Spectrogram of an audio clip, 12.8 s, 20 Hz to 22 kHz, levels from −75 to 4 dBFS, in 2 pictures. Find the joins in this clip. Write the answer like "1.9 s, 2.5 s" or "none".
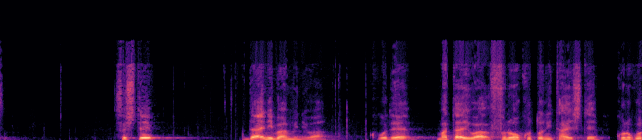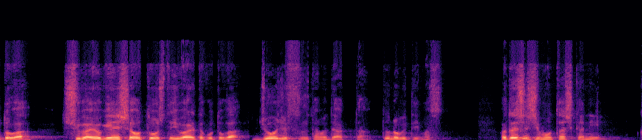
6.1 s, 8.9 s, 11.2 s

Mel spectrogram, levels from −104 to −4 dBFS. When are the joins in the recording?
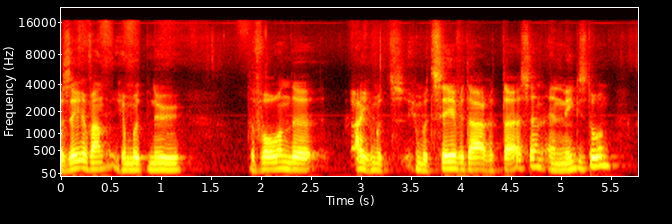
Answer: none

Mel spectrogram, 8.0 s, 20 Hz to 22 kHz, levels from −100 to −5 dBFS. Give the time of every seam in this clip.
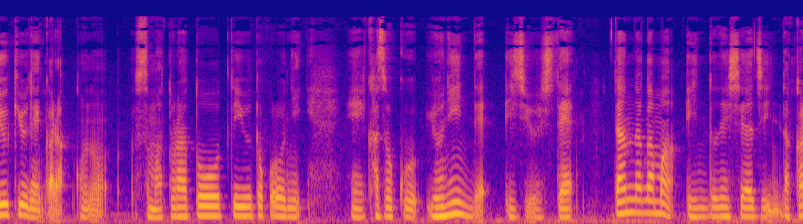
6.1 s

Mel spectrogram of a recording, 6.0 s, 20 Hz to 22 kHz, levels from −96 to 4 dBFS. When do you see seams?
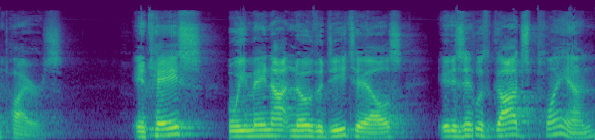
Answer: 1.5 s, 2.3 s, 4.7 s

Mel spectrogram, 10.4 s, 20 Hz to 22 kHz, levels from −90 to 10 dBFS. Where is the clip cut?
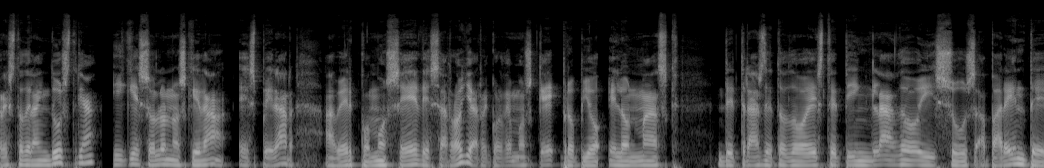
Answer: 5.6 s

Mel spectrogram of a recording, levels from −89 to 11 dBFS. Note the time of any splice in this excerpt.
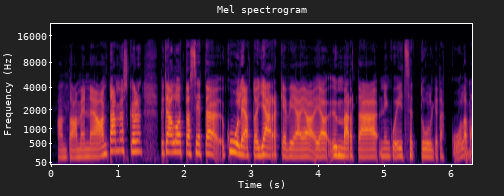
none

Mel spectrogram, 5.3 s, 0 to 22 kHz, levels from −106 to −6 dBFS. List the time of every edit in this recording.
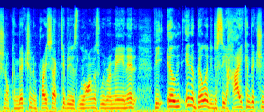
none

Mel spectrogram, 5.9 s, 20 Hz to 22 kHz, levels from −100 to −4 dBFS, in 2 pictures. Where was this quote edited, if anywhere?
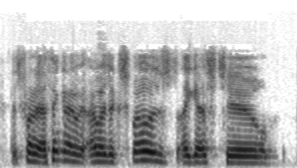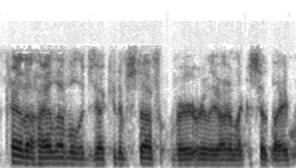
none

